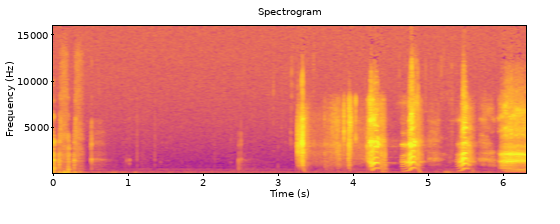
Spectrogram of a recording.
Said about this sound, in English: I just came out of nowhere and then everyone started barking for some reason.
